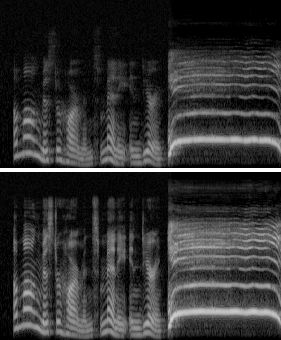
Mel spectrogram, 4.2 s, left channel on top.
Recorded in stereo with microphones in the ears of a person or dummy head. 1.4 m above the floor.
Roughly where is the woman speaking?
Right.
